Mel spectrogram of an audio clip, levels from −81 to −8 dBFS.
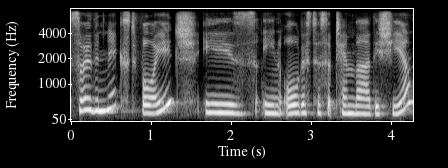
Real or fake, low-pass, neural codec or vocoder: real; 7.2 kHz; none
